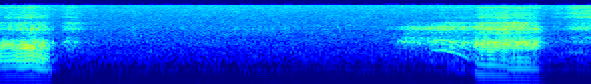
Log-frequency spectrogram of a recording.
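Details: Loud, rough snores several seconds apart, with quiet pauses between, from a napping adult man (daddy) while another family member naps beside him; ordinary snoring.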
